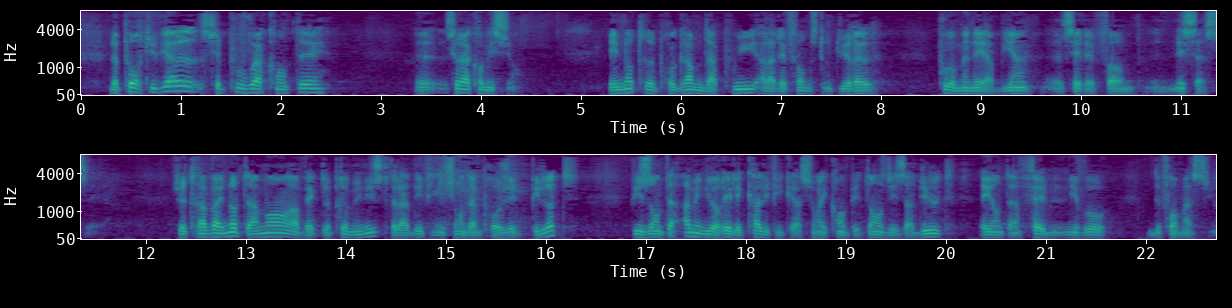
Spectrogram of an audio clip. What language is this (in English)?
French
